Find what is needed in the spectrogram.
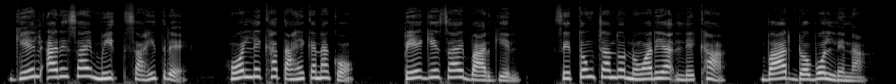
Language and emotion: Santali, neutral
